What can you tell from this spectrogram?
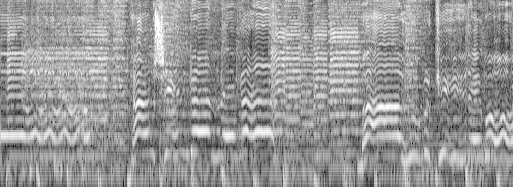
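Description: Trot song: a woman sings with heavy vibrato over a live band with a steady beat.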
